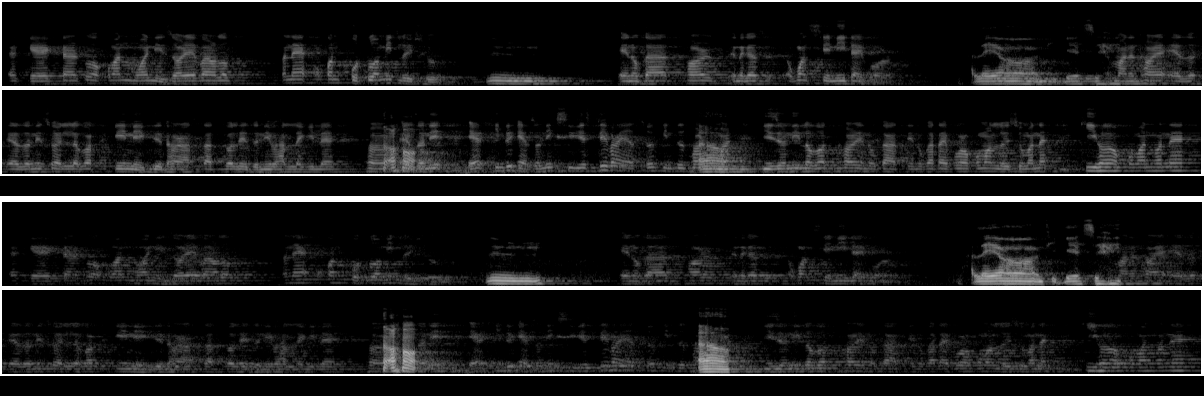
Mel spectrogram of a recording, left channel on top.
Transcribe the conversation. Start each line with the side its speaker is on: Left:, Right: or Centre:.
Left: কেৰেক্টাৰটো অকমান মই নিজৰে এবাৰ অলপ, মানে অকন ফটোৱামিত লৈছো।
Right: উম
Left: এনেকুৱা ধৰ, এনেকুৱা অকমান চেনি টাইপৰ।
Right: ভালে অ ঠিকে আছে
Left: মানে ধৰ, এজ, এজনী ছোৱালীৰ লগত থাকি <unintelligible> ধৰ ৰাস্তাত গ'ল, সেইজনী ভাল লাগি গিলে, ধৰ
Right: অ
Left: এজনী কিন্তু এজনীক চিৰিয়াচলি পাই আছো, কিন্তু ধৰ
Right: অ
Left: তোমাৰ ইজনী লগত ধৰ এনেকুৱা, তেনেকুৱা টাইপৰ অকনমান লৈছো মানে কি হয় অকমান মানে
